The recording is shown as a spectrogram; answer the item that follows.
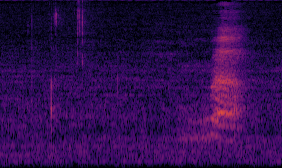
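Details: Domestic cat seeking affection, walking on two legs and rubbing against its owner indoors; one short, bright meow near the end follows a quiet stretch with faint room noise and low background hum.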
